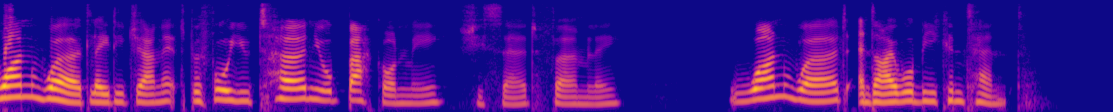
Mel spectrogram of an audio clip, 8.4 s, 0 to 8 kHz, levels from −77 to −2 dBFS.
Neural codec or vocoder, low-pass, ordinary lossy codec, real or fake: autoencoder, 48 kHz, 128 numbers a frame, DAC-VAE, trained on Japanese speech; 7.2 kHz; AAC, 48 kbps; fake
